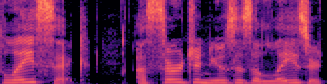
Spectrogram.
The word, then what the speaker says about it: LASEK: Next is LASIK. It's spelled L-A-S-E-K. The other one was I-K. This one, L-A-S-E-K, LASIK, stands for laser epithelial keratomalusis.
